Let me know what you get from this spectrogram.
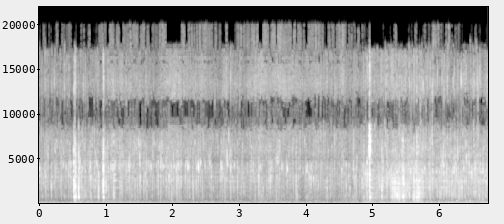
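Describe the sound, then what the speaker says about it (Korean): Clams, including Manila clams and hard clams, cook over high heat at a seaside campsite, with a steady sizzle and hiss broken by occasional clinks and stirring scrapes of shells in the pan. "이렇게 조개를 좀 센 불에 해주면 더 맛있더라고요."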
